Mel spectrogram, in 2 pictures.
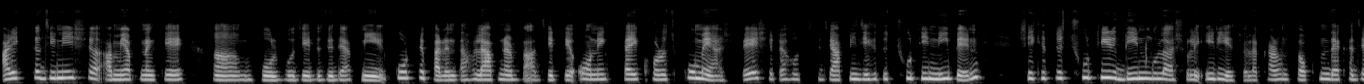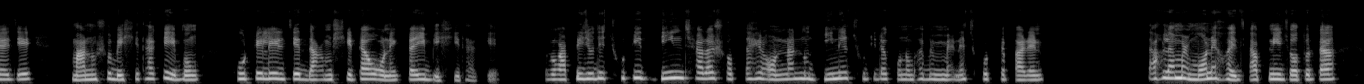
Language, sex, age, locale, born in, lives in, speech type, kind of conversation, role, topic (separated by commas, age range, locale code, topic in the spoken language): Bengali, female, 25-29, bn-BD, Bangladesh, Bangladesh, conversation, advice, advisor, ছুটি উপভোগ করেও কীভাবে বাজেটের মধ্যে থাকতে পারি?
